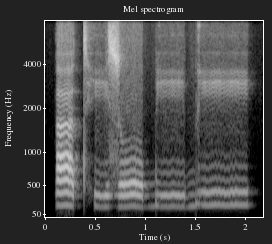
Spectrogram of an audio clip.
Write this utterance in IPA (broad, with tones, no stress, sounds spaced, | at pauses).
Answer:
a˦˨ tʰ i˨ z oː˨ ɓ iː˨ b iː˦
